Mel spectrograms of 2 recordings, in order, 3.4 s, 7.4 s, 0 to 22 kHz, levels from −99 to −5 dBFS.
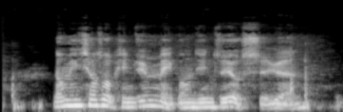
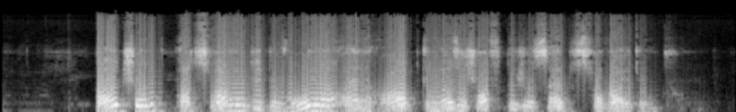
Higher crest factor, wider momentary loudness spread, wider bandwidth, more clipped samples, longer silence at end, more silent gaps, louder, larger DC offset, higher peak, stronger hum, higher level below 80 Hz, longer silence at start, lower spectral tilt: about the same, 16 dB vs 16 dB; about the same, 11 LU vs 9 LU; second, 9.2 kHz vs 15 kHz; neither; second, 0 s vs 0.6 s; neither; second, -21 LUFS vs -18 LUFS; neither; second, -6 dBFS vs -2 dBFS; neither; second, -54 dBFS vs -32 dBFS; second, 0.1 s vs 0.95 s; about the same, -5.5 dB/octave vs -5.5 dB/octave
